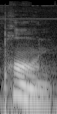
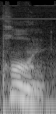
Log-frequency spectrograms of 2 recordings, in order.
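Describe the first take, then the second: The two takes are said the same way.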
